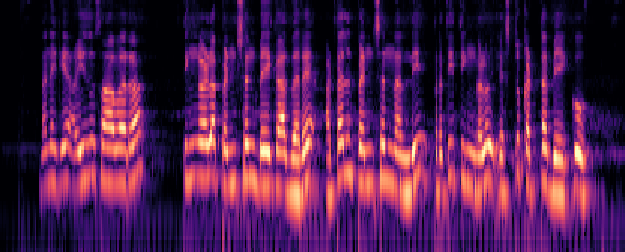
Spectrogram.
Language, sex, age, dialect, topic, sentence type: Kannada, male, 18-24, Central, banking, question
